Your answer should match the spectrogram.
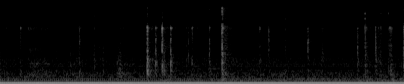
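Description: Someone types on a computer keyboard, a scatter of quick, close key clicks in uneven bursts over a constant low electrical hum.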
